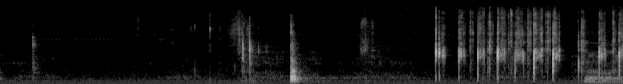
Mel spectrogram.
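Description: Small metal mixing tool scraping and clicking against a plastic cup while stirring thick acrylic texture paste, a rapid run of scrapes in the last second and a half, after a mostly quiet start.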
